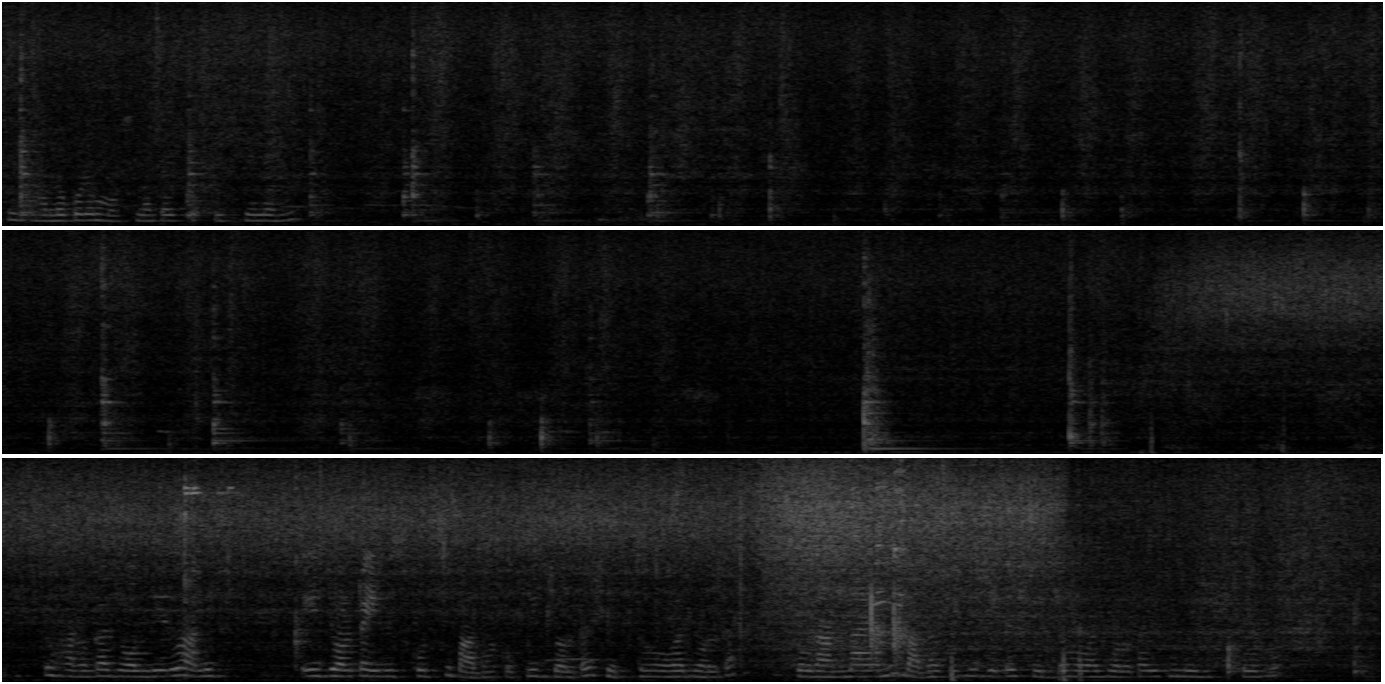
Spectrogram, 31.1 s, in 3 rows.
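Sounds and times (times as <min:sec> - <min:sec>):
spatula scraping and tapping pan: 0:00.0 - 0:15.8, 0:16.7 - 0:17.5, 0:18.3 - 0:19.2, 0:22.0 - 0:31.0
spice paste sizzling in oil: 0:00.0 - 0:31.0.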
